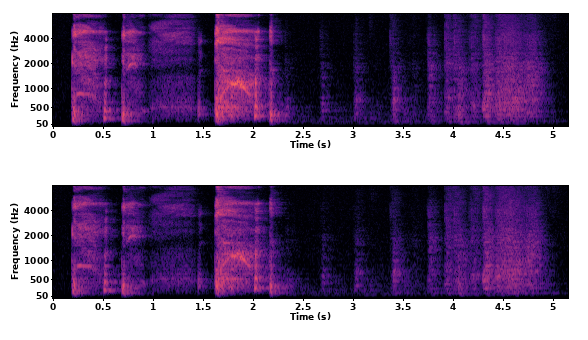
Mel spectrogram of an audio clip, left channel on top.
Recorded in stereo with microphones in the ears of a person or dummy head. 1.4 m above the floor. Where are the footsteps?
40° left (ahead or behind), 3 m; by 5.1 s centre (ahead or behind), 3 m.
